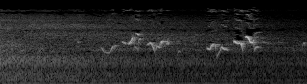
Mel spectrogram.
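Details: Black-crested bulbul singing short, clear warbled phrases of rising and falling slurred whistles in two bursts, over a low steady background hum.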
